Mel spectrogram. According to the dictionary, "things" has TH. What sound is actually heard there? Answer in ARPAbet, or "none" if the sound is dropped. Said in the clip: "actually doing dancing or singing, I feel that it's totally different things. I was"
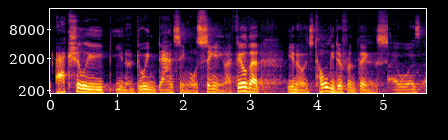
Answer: TH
